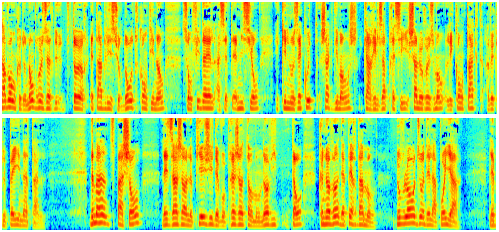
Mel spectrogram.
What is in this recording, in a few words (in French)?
Patois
